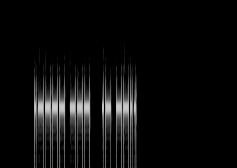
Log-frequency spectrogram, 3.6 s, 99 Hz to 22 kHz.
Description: Morse code, heard as a keyed tone, about 44 wpm, 700 Hz. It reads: 1O AZ
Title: Winter Field Day Exchanges 45wpm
